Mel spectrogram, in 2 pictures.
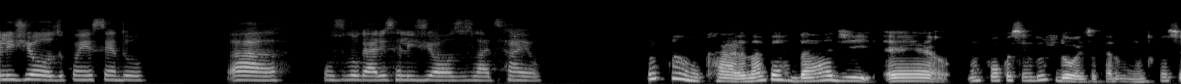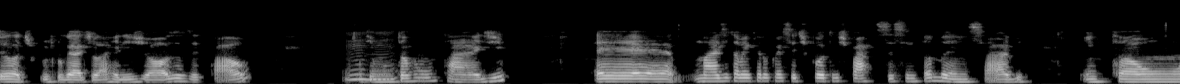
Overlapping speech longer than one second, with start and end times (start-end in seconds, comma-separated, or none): none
